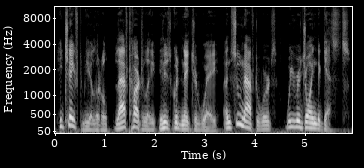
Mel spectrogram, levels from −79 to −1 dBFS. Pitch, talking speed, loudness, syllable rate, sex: 115 Hz, 180 wpm, -20 LUFS, 5.5 syllables/s, male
